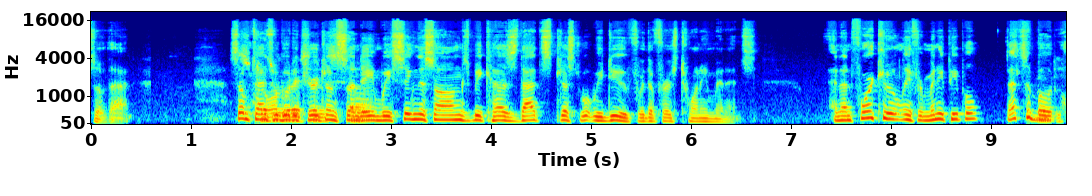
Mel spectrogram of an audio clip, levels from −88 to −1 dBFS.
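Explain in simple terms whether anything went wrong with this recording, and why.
Nothing went wrong here: the speech signal stays steady and intact throughout, with no technical problems to be heard anywhere in the recording.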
